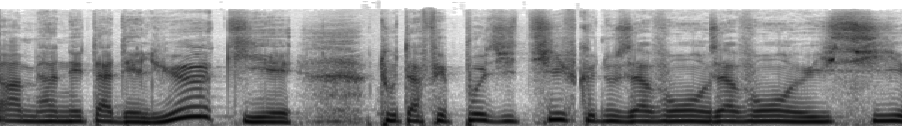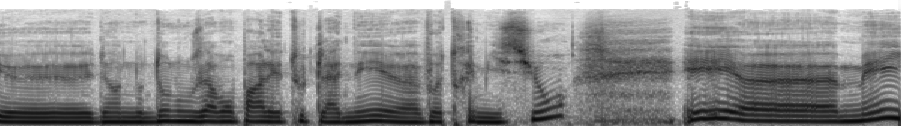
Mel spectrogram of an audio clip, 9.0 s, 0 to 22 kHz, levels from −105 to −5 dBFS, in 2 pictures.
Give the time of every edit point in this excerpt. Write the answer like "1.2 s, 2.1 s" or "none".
2.9 s, 3.6 s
